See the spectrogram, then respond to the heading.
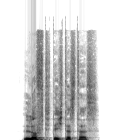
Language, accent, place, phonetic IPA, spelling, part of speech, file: German, Germany, Berlin, [ˈlʊftˌdɪçtəstəs], luftdichtestes, adjective, De-luftdichtestes.ogg
- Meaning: strong/mixed nominative/accusative neuter singular superlative degree of luftdicht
